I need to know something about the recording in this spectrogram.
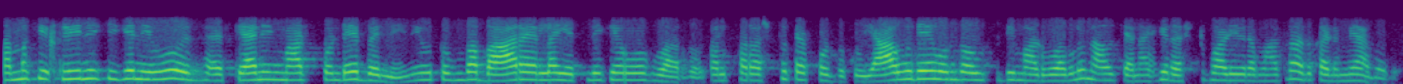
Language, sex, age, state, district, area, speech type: Kannada, female, 60+, Karnataka, Kodagu, rural, conversation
